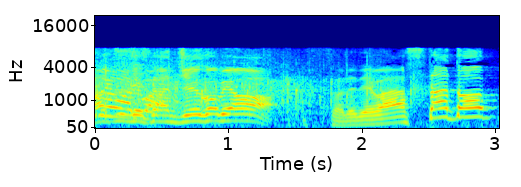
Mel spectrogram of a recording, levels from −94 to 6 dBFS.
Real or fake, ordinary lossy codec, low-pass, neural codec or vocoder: real; none; none; none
